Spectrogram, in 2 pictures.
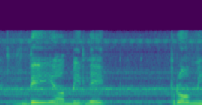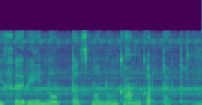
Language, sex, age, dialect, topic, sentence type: Marathi, female, 25-30, Varhadi, banking, statement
